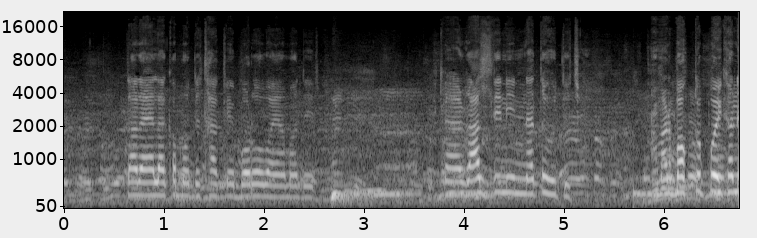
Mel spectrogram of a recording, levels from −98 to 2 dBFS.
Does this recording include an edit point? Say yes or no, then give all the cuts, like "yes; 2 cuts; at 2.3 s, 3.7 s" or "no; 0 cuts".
no; 0 cuts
